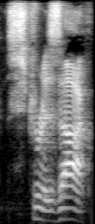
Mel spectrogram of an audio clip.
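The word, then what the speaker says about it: Strzok: I thought it was like Strozak, but it's like stroke. I guess is how it's pronounced.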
